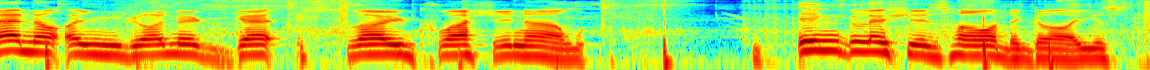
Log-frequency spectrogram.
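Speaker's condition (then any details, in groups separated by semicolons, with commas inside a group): Ataxia; speech recently worse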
